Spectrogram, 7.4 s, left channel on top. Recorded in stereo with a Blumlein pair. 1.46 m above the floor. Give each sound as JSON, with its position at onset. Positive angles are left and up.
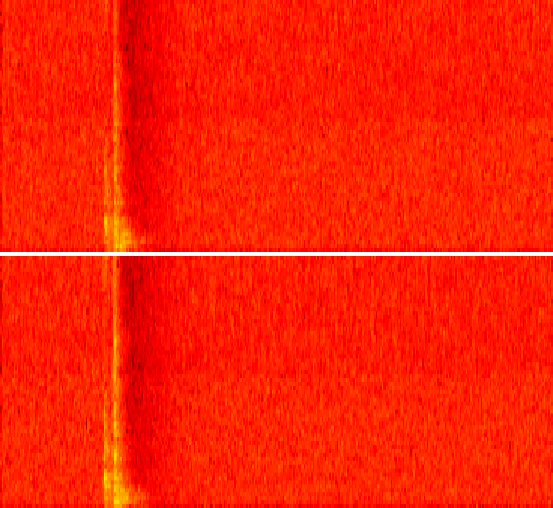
{"t": 1.4, "sound": "a microwave", "azimuth_deg": -60, "distance_m": 5.0}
